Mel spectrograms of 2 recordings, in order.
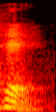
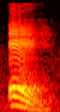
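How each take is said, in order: First: The H sound is pronounced. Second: The H sound is silent. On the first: The speaker calls it wrong. "If you pronounce it, you'll be saying hair" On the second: The speaker calls it right. "you must not pronounce this H"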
